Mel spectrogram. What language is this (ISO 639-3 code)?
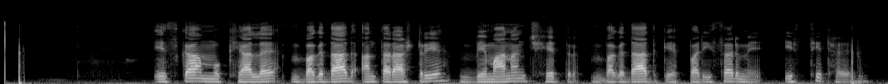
hin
